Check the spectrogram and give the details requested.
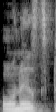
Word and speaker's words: honest: So H is silent here, and as vowel is coming at first, this is why we use N for these.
